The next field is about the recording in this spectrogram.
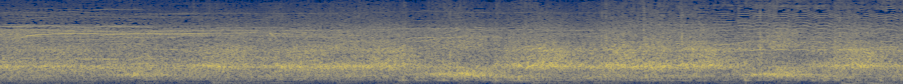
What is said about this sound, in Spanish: Gritos de independencia y mucha música de viento, que diría el clásico.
